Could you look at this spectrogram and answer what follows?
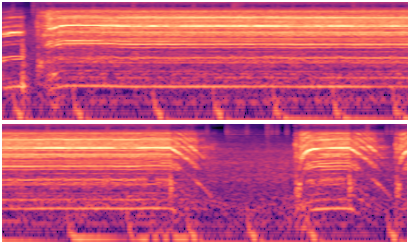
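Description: Hydraulic jack plate motor on a boat whines loudly and steadily for several seconds, drops out briefly, then starts up again for a shorter run.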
